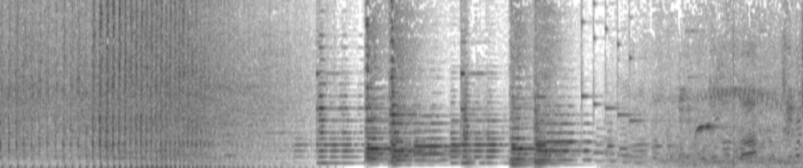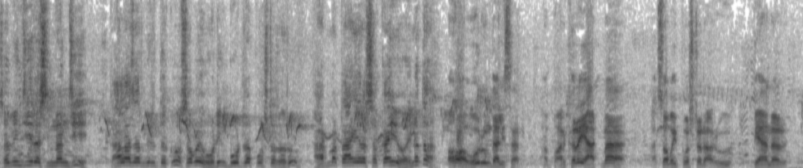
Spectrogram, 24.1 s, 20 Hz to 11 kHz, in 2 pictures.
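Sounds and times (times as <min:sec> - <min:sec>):
three-wheeler tempo engine starting and running: 0:00.0 - 0:04.7
bright chiming tones playing a melody: 0:04.5 - 0:10.4
speech: 0:12.1 - 0:24.0.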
